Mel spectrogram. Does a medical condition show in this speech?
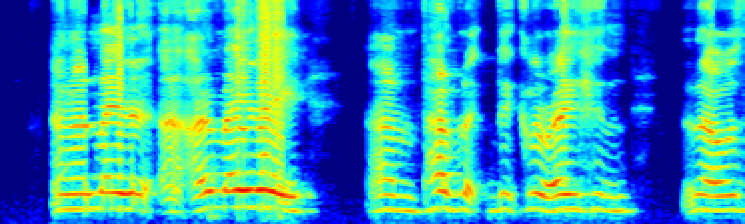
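Yes: spastic cerebral palsy.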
